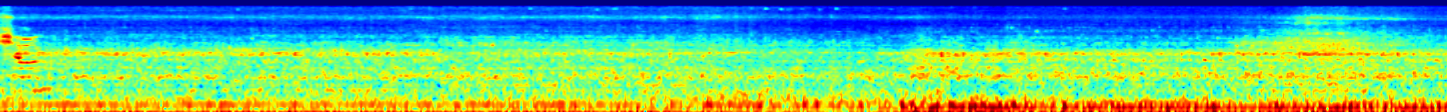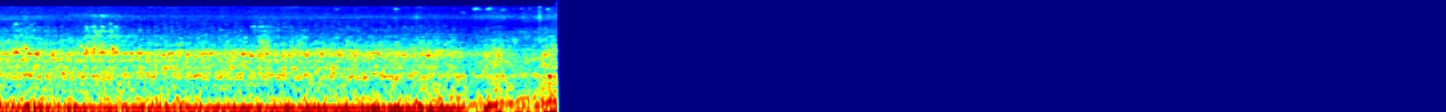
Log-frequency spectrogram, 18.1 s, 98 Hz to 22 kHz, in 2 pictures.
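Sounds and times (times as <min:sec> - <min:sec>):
vehicle engine running: 0:00.0 - 0:12.5.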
